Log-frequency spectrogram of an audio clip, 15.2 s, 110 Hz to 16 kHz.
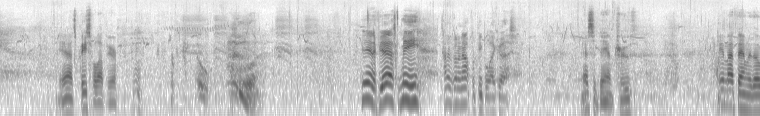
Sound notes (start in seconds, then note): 4.5 both grunting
